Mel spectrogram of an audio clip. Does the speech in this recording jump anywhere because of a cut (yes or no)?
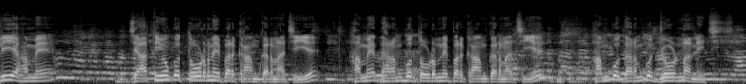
no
